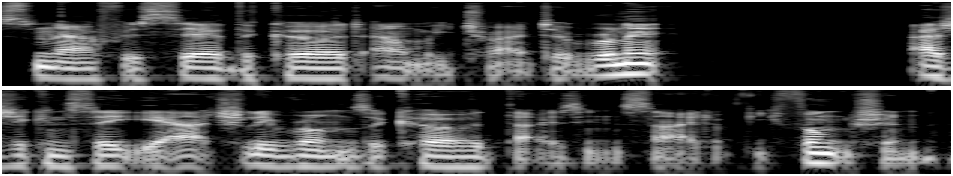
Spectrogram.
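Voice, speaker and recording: A man with a very deep, low pitch speaks at a fairly quick pace. His intonation is fairly even, but his loudness swings widely. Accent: British. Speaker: programming tutorial host. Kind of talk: screen-recorded coding tutorial. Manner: casual, explanatory.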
